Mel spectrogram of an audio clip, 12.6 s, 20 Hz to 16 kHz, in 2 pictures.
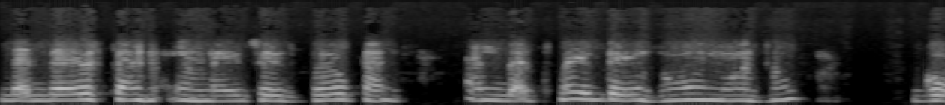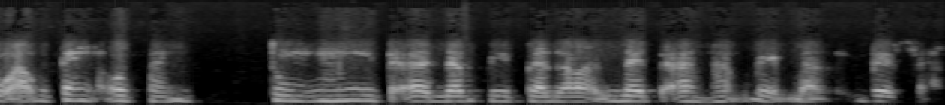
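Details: Dysarthria in amyotrophic lateral sclerosis in an adult woman, a doctor diagnosed around 2005; speech had become incomprehensible before stem cell therapy and is now comprehensible.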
